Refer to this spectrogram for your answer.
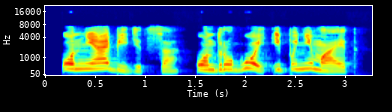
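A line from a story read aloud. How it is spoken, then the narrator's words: Angry reply. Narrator (Russian): зло ответила Иви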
